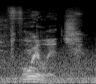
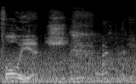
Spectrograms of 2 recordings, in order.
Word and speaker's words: foliage: don't say that word I would have called it foilage but apparently it's not foilage it's foliage foliage and uh and so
